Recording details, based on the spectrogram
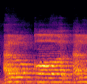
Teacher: Jadi di sini ada ain, au dan enggak pakai suara ini hidung. Jadi ketika mengucapkan huruf ain tidak ada dengung.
